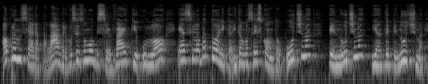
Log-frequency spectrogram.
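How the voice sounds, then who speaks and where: A woman teacher with a Brazilian Portuguese accent, giving a video lesson to schoolchildren and slowly stressing syllables as she sounds out words. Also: a little high, very animated.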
